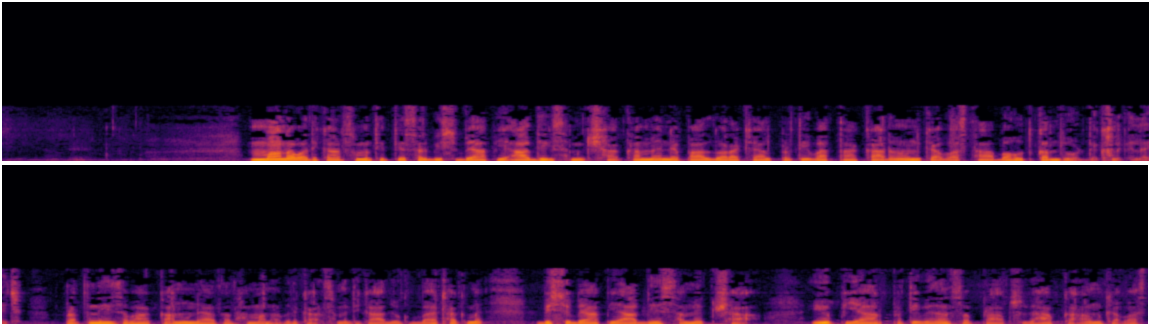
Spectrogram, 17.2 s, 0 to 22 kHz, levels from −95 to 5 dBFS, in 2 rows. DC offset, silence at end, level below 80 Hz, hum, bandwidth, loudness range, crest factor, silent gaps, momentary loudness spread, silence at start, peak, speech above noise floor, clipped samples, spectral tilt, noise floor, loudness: under 0.1%; 0 s; -56 dBFS; none; 8 kHz; 5 LU; 18 dB; none; 12 LU; 1.65 s; -12 dBFS; 32 dB; under 0.1%; -7 dB/octave; -61 dBFS; -30 LUFS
